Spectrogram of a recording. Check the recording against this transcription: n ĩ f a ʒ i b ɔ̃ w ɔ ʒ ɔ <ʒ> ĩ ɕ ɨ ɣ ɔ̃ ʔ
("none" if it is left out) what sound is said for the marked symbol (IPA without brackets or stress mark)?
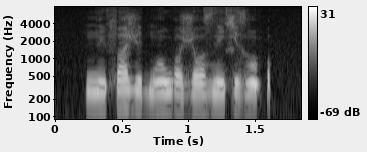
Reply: z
